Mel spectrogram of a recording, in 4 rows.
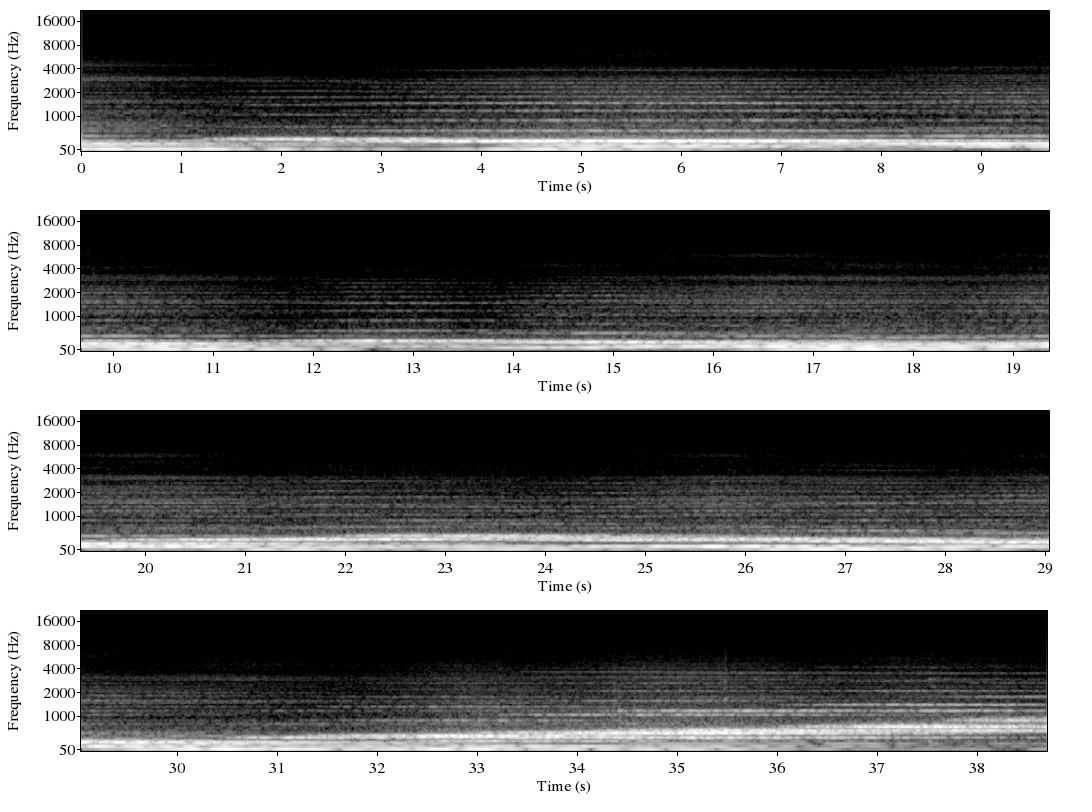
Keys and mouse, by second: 2.6 Tab, 2.8 Tab, 4.8 middle click, 6.2-6.8 middle drag, 10.4 a, 17.8 Delete, 23.9 Delete, 24.6 middle click, 27.0 Delete, 28.9 Delete, 29.8 Delete, 30.8 Delete, 31.0 Delete, 33.3 Delete, 37.1 middle click, 37.5 middle click.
